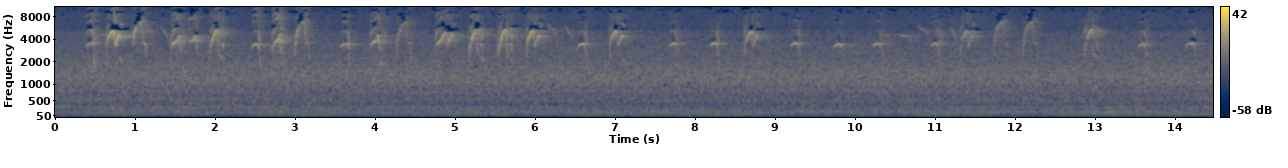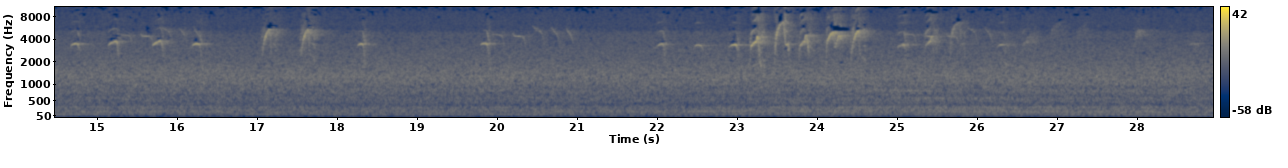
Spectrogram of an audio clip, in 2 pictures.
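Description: Small birds chirping repeatedly: quick runs of short, high chirps and one repeated short note, thickest about a second in and again past the twenty-second mark, over a steady background hiss.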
